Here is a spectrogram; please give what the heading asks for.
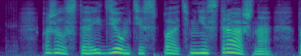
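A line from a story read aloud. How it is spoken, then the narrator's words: Frightened moan. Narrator (Russian): простонала Элка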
